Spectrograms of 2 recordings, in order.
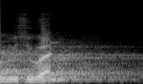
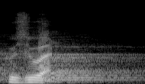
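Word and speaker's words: هزوا: ayat Allahu yastahziu Allahu yastahziu pakai hamzah ya orang kalau ngenyak orang lain jen apa tidak pakai apa hamzah tapi imam asim dimasternya bacanya huzuan ya imam asim bacanya di masdarnya huzuan.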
